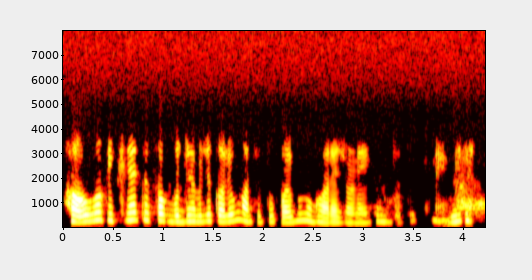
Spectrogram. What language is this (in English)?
Odia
